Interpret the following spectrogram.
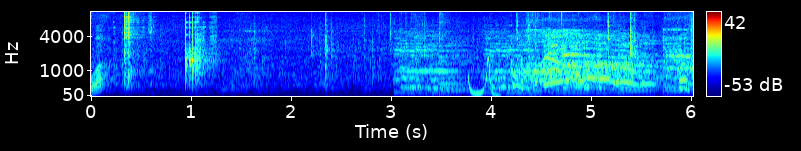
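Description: A few sharp clinks of plates and utensils in the first half. About halfway through, background music comes in, with a sound effect that swoops down and back up in pitch.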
